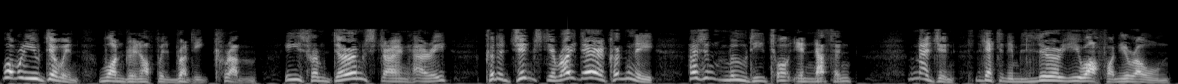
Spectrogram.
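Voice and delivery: angry, high-pitched scolding; Hagrid. A narrator's reading. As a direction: scold a boy for reckless wandering. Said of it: "Hagrid suddenly said angrily".

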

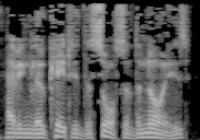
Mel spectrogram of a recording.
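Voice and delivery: plain reading voice

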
